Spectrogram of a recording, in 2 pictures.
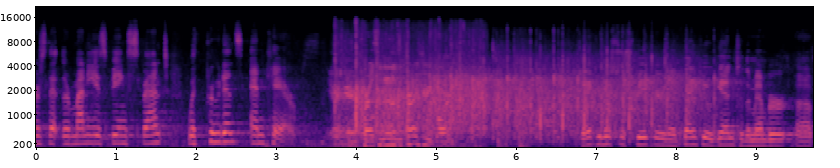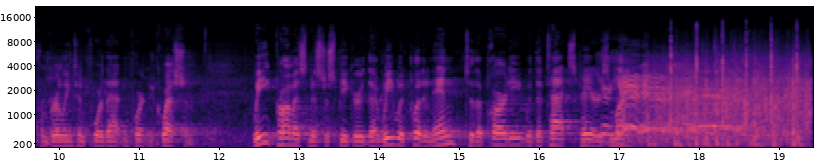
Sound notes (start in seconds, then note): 6.9 applause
